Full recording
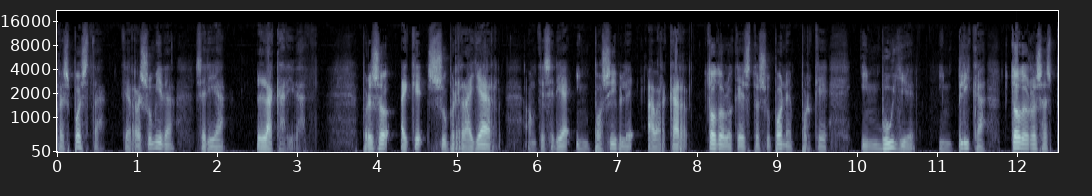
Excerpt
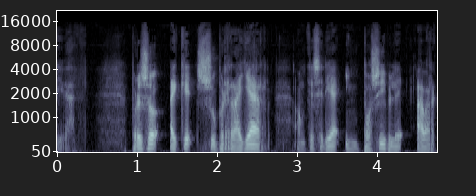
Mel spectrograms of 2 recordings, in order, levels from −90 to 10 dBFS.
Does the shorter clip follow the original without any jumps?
yes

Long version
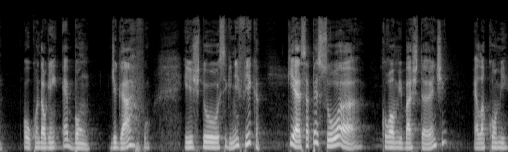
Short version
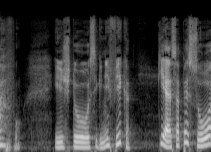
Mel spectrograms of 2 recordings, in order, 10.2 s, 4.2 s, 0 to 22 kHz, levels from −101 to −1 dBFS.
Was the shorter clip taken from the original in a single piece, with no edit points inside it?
yes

